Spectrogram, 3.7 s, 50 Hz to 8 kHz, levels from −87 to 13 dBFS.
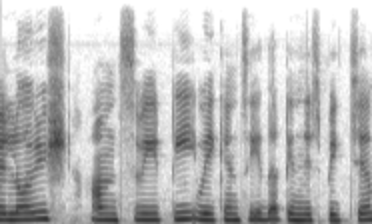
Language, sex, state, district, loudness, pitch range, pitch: English, female, Punjab, Kapurthala, -14 LUFS, 210-230 Hz, 225 Hz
